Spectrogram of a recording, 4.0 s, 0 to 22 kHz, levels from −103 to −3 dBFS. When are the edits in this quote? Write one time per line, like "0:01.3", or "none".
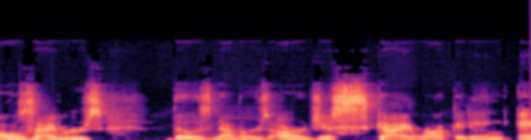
none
